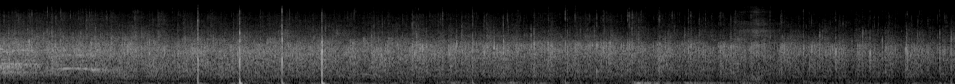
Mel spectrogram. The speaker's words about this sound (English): Well, after three services, how about giving this worship team a round of applause and a laugh?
